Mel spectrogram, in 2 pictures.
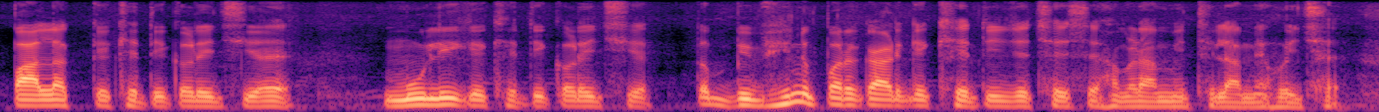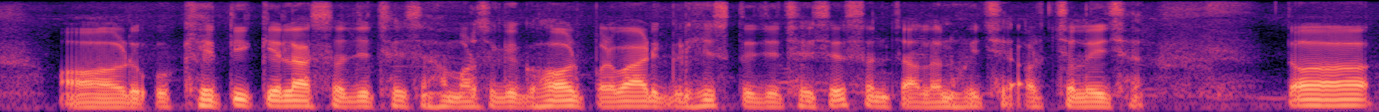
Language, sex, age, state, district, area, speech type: Maithili, male, 30-45, Bihar, Muzaffarpur, rural, spontaneous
